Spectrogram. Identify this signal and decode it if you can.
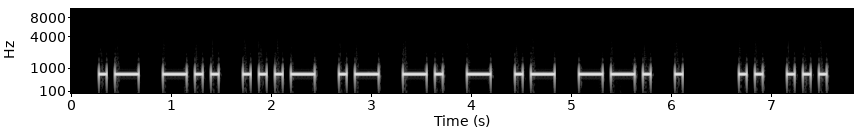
Morse code, heard as a keyed tone, about 15 wpm, 700 Hz. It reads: ADVANTAGE IS
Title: Sentences from Top 1000 Words - Review Part 6 - 15wpm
